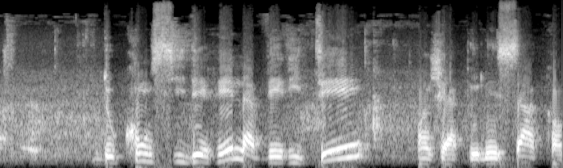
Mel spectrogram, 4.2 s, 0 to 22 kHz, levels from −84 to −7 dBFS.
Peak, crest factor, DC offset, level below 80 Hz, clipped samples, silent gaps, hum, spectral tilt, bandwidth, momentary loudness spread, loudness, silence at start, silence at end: 0 dBFS; 10 dB; under 0.1%; -48 dBFS; 0.4%; none; none; -2 dB/octave; over 20 kHz; 12 LU; -9 LUFS; 0 s; 0 s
